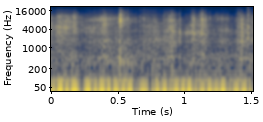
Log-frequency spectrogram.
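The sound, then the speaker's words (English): Steady rummaging through a small bag of runes while drawing a rune, with crinkly rustling and a few sharper clicks as the contents shift about. No one speaks. “And as you can hear me shuffling through, and I got, whoops.”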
